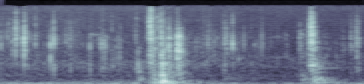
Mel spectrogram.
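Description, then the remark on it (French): A car trunk shuts outdoors with a solid, low thud, followed moments later by a lighter second clunk, against a quiet ambient background. “Alors, son seul fermeture coffre extérieur.”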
